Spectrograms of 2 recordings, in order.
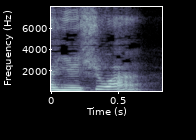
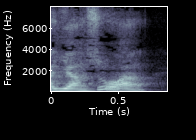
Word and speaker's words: Yeshua: Kalau hurufnya nama Sang Juru Selamat terdiri dari rangkaian huruf Yod, Sin, Waw, Ayin, bagaimana mungkin bisa dibaca Yahshua? Tentu membacanya Yeshua.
